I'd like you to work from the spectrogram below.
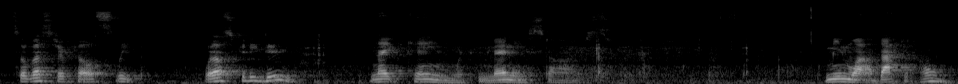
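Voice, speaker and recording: A man's voice: mid-range voice, reverberant, poor audio. Man reading a children's story aloud. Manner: expressive, varied reading. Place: home.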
